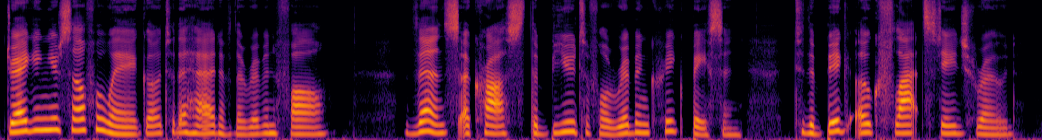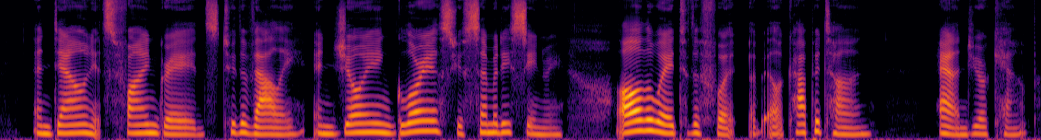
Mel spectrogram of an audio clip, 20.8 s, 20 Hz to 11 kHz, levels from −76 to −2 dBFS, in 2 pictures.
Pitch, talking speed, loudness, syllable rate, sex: 190 Hz, 140 wpm, -21 LUFS, 4.1 syllables/s, female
